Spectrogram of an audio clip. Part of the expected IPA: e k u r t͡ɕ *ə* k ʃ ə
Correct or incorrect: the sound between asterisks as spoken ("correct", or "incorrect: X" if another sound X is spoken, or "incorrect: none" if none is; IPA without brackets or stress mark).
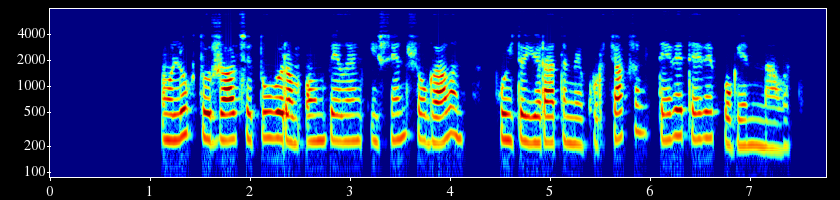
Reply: incorrect: ɑ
